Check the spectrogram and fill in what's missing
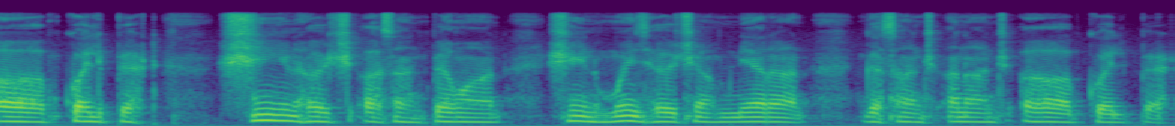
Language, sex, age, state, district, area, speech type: Kashmiri, male, 30-45, Jammu and Kashmir, Bandipora, rural, spontaneous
